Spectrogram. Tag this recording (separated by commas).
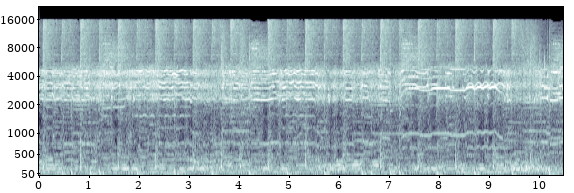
Plucked string instrument, Electric guitar, Musical instrument, Music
